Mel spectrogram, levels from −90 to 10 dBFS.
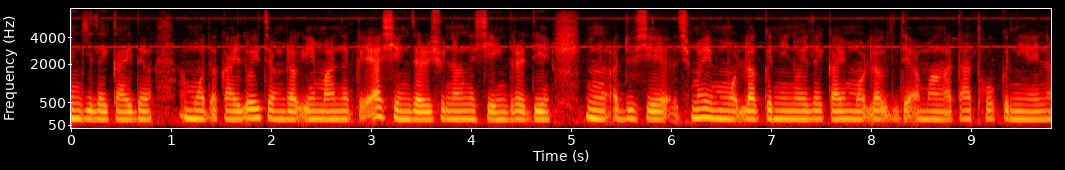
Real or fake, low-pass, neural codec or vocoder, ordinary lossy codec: real; none; none; none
